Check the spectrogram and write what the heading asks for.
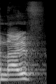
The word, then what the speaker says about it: knife: के silent, KNOC के, English में नॉक, हिंदी में नॉक यानी दरवाज़ा खटखटाना। KNIFE, इंग्लिश में नाइफ, हिंदी में नाइफ यानी चाकू जिससे हम सब्जी और फल काटते हैं।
